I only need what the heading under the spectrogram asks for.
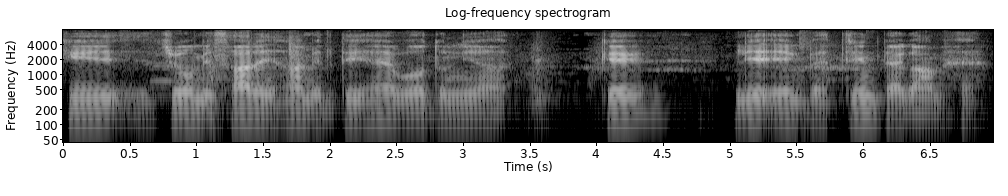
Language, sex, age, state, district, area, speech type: Urdu, male, 60+, Uttar Pradesh, Muzaffarnagar, urban, spontaneous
